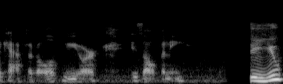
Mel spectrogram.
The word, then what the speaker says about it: Albany: do correct people and you correctly uh pronounced it as Albany um not what what's the alternative Albany ALB I've never heard that I guess I guess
